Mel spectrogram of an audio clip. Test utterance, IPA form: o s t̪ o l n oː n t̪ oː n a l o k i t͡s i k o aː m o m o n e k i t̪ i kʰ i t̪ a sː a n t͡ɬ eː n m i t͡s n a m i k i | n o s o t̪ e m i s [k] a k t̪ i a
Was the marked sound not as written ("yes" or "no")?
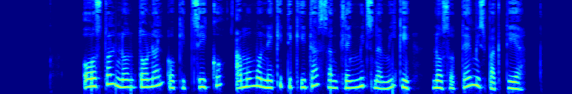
yes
